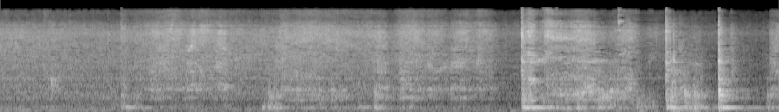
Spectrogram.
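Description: Water goes into a masala paste that is frying in oil in a pan for a steamed egg curry, raising a steady bubbling sizzle, and a few scrapes and clinks of stirring come near the end.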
